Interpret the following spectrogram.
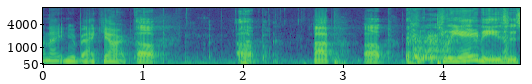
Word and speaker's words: Pleiades: Pleiades is spelled, I might be saying it wrong, Pleiades.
